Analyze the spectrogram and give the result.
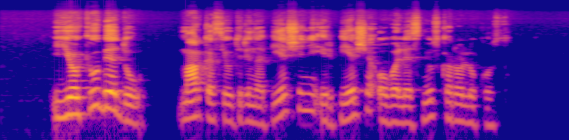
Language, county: Lithuanian, Klaipėda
